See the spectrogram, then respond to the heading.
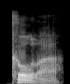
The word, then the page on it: caller: British English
